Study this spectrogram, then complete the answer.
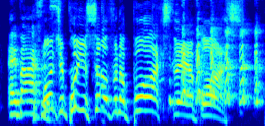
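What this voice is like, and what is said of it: Put-on Boston accent. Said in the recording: “That is my Boston accent.”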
